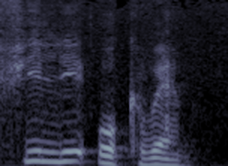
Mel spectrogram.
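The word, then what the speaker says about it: filioque: И постепенно вот символ веры с этой вставкой, а она по латыни звучит как «филиокве».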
